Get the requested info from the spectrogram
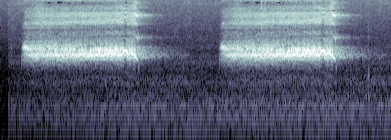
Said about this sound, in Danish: Øh, jeg tænk, kommer jo til at tænke på en gris. Altså, den skrigende gris. Det er jo et kælenavn for, hvad hedder den, øh, rørvagten. Ah, jeg tror, du tænker på vandriksen.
